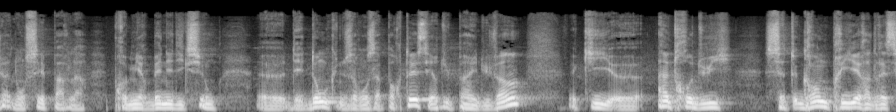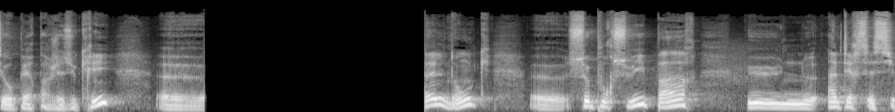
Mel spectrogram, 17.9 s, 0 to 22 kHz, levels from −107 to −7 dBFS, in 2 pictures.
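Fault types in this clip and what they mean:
Audio dropout to silence: the signal cuts off abruptly at 11.01 s and returns at 13.22 s, leaving a gap of about 2.2 s that is silent, with no room tone or noise floor underneath. Sound stops mid-flow and resumes mid-flow, so whatever occurred in that span is missing. The likely cause is a loss of input upstream, such as a disconnected device, a broken link or an accidental mute, while recording continued writing silence.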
